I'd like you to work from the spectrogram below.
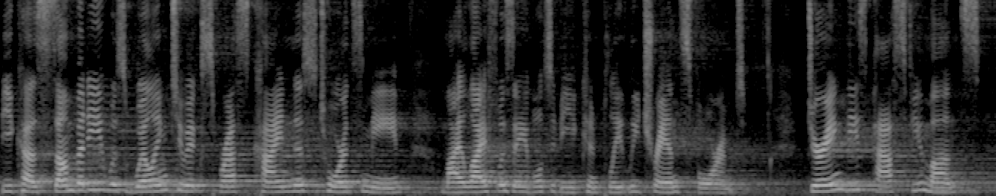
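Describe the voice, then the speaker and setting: A woman's voice: medium pitch, a bit bright. A young woman in her late teens giving an earnest, prepared podium speech as a student at graduation. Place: large indoor room at a graduation ceremony. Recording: long hall reverb.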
